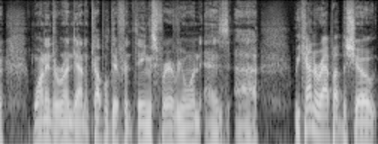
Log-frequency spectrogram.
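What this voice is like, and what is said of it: Strained, failing voice. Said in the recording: “my voice is starting to fail me”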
